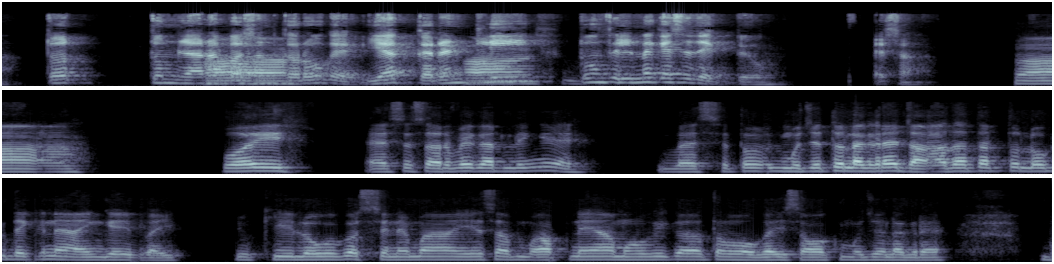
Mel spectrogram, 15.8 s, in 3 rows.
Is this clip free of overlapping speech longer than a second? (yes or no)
yes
